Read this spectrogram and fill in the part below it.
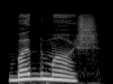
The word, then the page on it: ಬದ್ಮಾಶ್: badmāś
